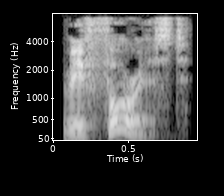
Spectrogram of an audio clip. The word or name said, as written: reforest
